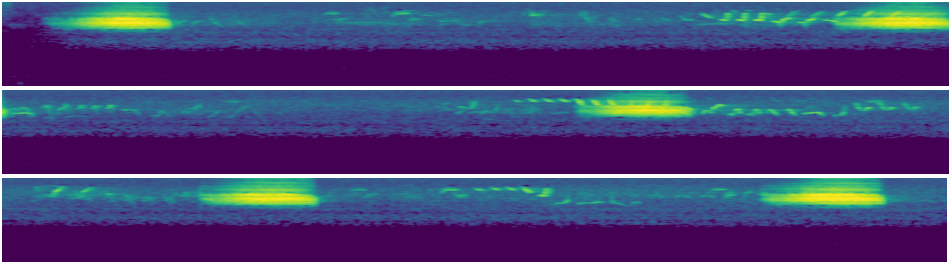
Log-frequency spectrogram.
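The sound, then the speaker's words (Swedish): Brambling song, a finch of summer forests: five harsh, buzzing wheezy notes repeat at roughly even intervals of about five seconds, with faint softer chirping between them and a low steady hum underneath. “Men jag har ju hört bärfinken, men det är under sommaren. Och då höll den sig i skogen. Det var i skogen jag hörde bärfinken. Då lyssnar vi på den.”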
